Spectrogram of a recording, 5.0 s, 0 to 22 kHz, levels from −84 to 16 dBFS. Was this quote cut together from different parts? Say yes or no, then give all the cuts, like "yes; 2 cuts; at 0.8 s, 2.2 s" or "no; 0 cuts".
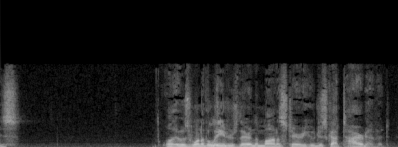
no; 0 cuts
